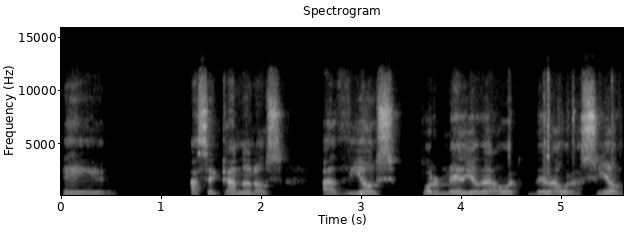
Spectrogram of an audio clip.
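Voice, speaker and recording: A man speaks in a high pitch with monotone, flat intonation. His pace is very slow. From Miami, Cuban-American family. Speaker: preacher. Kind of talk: sermon. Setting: video call. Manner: halting, many fillers.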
